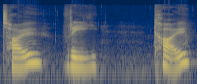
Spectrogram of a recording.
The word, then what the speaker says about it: Tauriko: Tau, ri, ko. We change the C to a K. And then we get that lovely Māori pronunciation, which is just beautiful.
